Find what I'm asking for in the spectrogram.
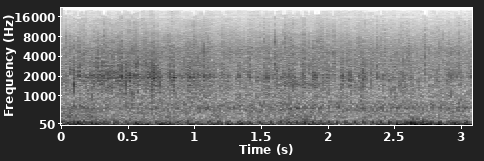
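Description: Steady rain on a monsoon ride near Usgoan waterfall, a dense continuous hiss with low rumble underneath, close and fairly loud, no voices.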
